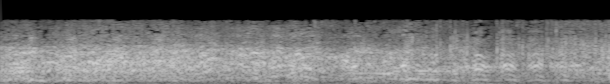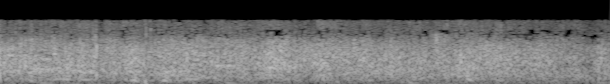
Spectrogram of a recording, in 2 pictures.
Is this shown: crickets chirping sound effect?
no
